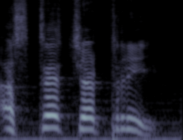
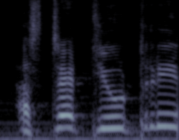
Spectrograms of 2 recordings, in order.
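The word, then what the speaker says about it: statutory: स्टैच्यूटरी। स्टैट्यूटरी नहीं, चा का उच्चारण होता है। स्टे पहले सही था, स्टैच्यूट था, अब इसको पढ़ेंगे स्टैच्यूटरी, चा आधा चा का उच्चारण लोगे, स्टैच्यूटरी।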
